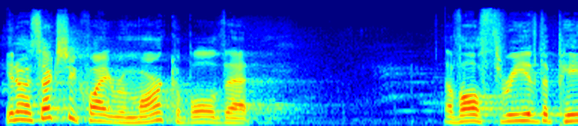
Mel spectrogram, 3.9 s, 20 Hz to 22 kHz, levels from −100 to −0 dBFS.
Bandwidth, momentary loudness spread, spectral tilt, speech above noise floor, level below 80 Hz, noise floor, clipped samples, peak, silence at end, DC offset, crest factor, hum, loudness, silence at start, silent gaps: 16 kHz; 6 LU; -5.5 dB/octave; 44 dB; -78 dBFS; -68 dBFS; under 0.1%; -8 dBFS; 0 s; under 0.1%; 18 dB; none; -25 LUFS; 0.05 s; none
